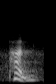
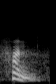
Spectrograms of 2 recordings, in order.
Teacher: फन में अगर हम लोग यानी फ बोलते हैं तो उसमें हमारा ऊपर वाला होठ और नीचे वाला होठ दोनों टच करते हैं, फन। और अगर हम लोग नुक्ते वाला बोलते हैं तो वो शब्द होगा फन।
